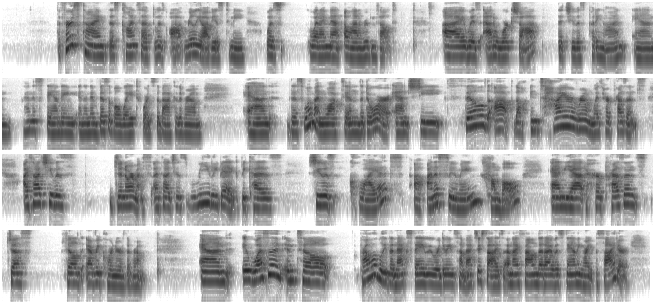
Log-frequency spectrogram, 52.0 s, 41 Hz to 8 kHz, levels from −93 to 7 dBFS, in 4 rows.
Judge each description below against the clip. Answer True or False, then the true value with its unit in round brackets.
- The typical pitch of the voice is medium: True (160 Hz)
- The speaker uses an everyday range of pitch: True (4.6 semitones)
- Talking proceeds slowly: True (125 wpm)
